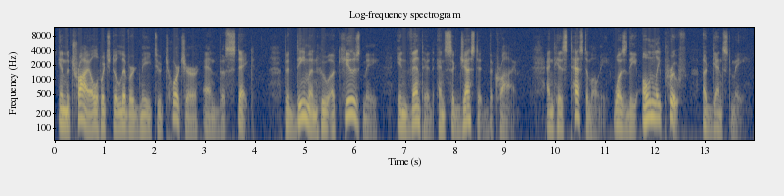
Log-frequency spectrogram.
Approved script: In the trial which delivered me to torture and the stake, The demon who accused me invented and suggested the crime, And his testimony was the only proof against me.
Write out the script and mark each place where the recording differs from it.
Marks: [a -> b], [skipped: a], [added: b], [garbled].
In the trial which delivered me to torture and the stake, The demon who accused me invented and suggested the crime, And his testimony was the only proof against me.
